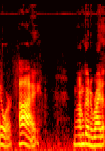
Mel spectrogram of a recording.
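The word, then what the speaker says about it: hay: h a y but the H is silent and the a y is like the I of I or I I I'm going to write it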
